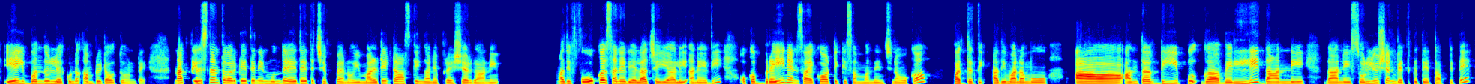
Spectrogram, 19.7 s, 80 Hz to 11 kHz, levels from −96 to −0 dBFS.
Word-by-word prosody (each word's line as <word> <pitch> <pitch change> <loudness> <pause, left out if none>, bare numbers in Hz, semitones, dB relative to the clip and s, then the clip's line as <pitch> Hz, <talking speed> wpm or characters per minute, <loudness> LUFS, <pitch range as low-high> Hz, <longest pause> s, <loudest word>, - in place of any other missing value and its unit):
ఏ - - +6 0.2
ఇబ్బందులు 240 +3 -2
లేకుండా 225 +4 -4
కంప్లీట్ 215 +1 -3
అవుతూ 185 -2 -9
ఉంటాయి. 150 - -16 0.4
నాకు 275 0 +3
తెలిసినంత 305 +5 -1
వరకైతే 270 0 -2
నేను 250 -2 -8
ముందు 250 +4 -4
ఏదైతే 250 +2 -1
చెప్పానో, 205 -3 -7
ఈ - - -9
మల్టీటాస్కింగ్ 235 +1 -2
అనే 195 -1 -6
ప్రెషర్ 190 0 -4
గాని 170 0 -6 0.9
అది 230 0 -2
ఫోకస్ 265 +6 +4
అనేది 235 -3 -1
ఎలా 210 +3 +4
చేయాలి? 195 -3 -1
అనేది 185 - -6 0.4
ఒక - - -5 0.2
బ్రెయిన్ 255 +10 +3
అండ్ 265 -4 -11
సైక్ఆర్టిక్‌‌కి 225 +2 -1
సంబంధించిన 190 +1 -9
ఒక 210 - -13 0.6
పద్ధతి. 215 0 0 0.2
అది 210 +2 -1
మనము 200 0 +1 0.6
ఆ 215 - +11 0.6
అంత 215 +3 -2 0.2
డీప్‌గా 230 -2 0 0.2
వెళ్ళి 210 - -1 0.2
దాన్ని 215 0 0 0.4
దాన్ని 205 0 +2
సొల్యూషన్ 245 +5 -4
వెతికితే 205 +1 -6
తప్పితే 175 - -7
215 Hz, 130 wpm, -21 LUFS, 200-250 Hz, 0.9 s, ఆ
